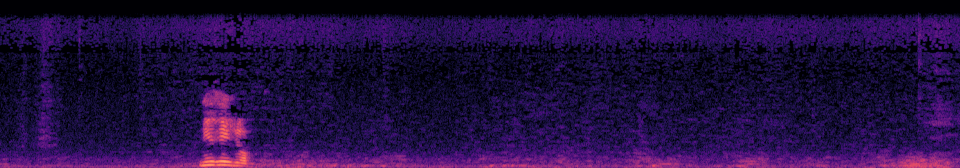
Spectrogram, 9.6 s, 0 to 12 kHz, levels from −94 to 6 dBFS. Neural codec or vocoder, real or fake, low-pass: none; real; 10.8 kHz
